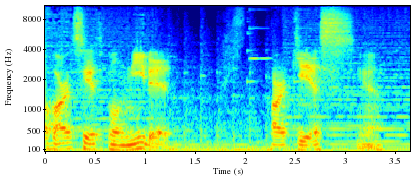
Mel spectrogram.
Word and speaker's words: Arceus: Arceus, yeah. I don't like that pronunciation. I know they did it so they wouldn't have to say arse, but like, come on. Archus.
